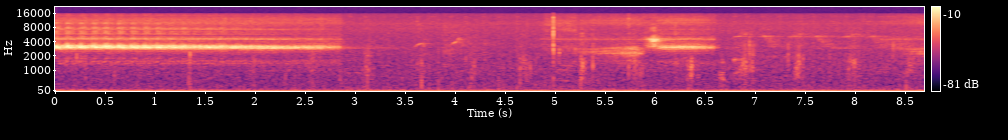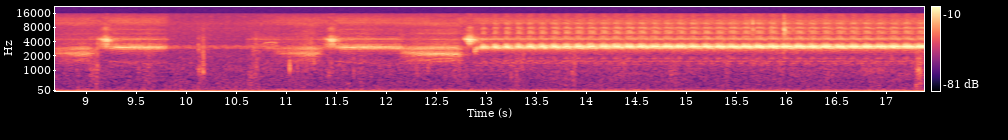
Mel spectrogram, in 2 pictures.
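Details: An Ezo spring cicada in Maruseppu, Hokkaido, on 16 June 2012 sings a shrill, steady drone broken midway into short, stuttering repeated phrases.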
